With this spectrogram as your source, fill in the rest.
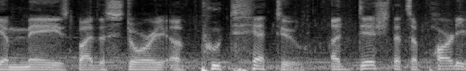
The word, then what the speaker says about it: Puthettu: just a dish it's a cultural icon petu pronounced petu is a steamed rice cake that's super popular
